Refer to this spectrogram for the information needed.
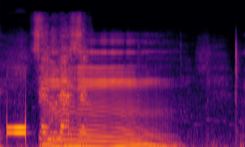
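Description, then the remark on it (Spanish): A short, loud electronic phone beep sounds once at the start. A long, wavering vocal sound with a slowly falling pitch follows right after it, then a faint click near the end. “Celular, celular, celular, hermano, celular.”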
